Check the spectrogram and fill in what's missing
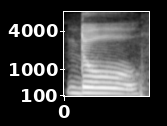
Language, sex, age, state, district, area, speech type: Punjabi, female, 18-30, Punjab, Hoshiarpur, rural, read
